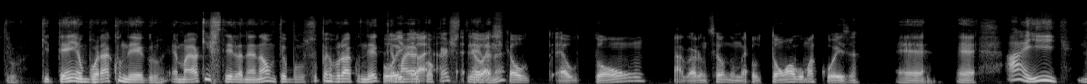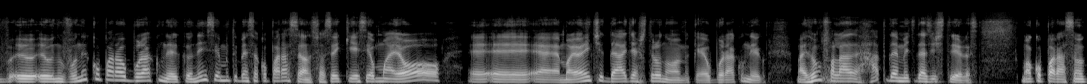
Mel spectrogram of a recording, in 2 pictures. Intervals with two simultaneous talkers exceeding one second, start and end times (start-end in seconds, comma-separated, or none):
3.8-5.1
